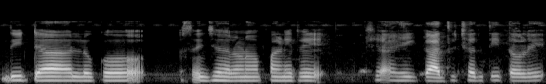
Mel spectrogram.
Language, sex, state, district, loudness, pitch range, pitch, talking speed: Odia, male, Odisha, Nuapada, -18 LUFS, 180-190 Hz, 180 Hz, 130 wpm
